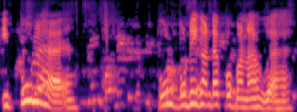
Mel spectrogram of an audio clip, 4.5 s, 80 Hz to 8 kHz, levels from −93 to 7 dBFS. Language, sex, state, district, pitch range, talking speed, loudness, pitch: Hindi, female, Bihar, East Champaran, 225-345 Hz, 135 wpm, -12 LUFS, 285 Hz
